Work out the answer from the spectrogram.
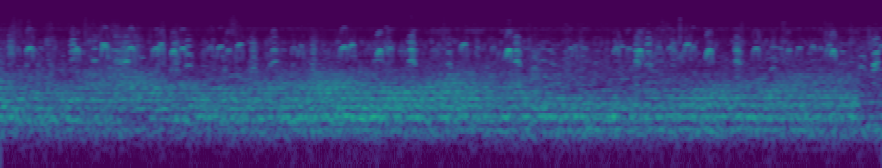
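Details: Asian openbill, a wading stork protected under Thai law: a dense, continuous chorus of low, nasal honking calls, with many short, high chirps from other birds scattered over it.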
